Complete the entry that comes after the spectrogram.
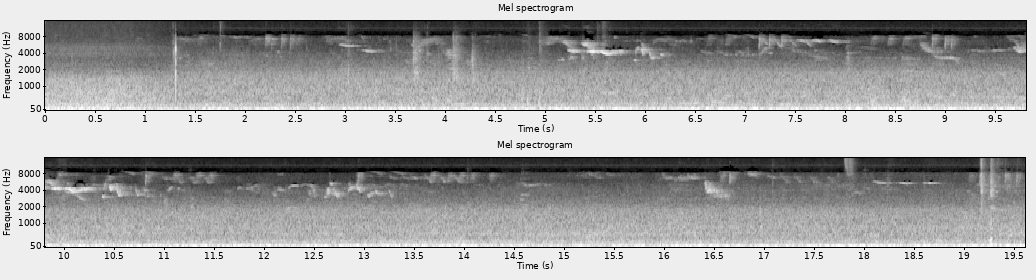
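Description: Small songbirds chirping and twittering in short scattered phrases over a steady low rumble, with a few faint clicks.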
